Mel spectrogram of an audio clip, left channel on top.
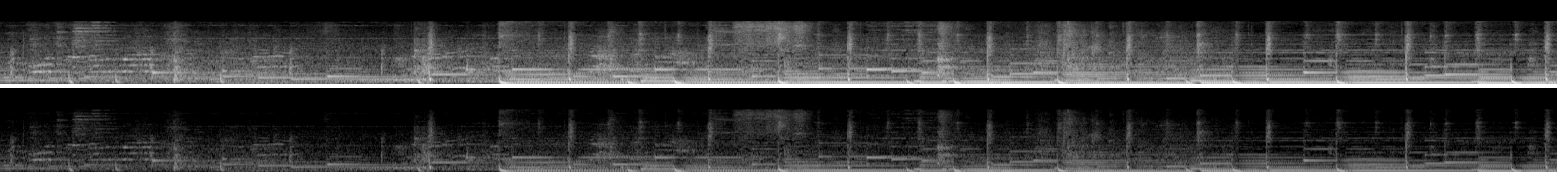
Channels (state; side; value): quieter; right; 15.8 dB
